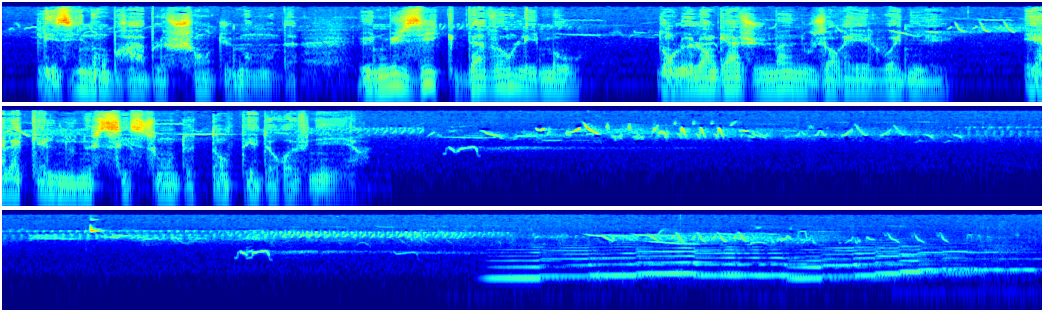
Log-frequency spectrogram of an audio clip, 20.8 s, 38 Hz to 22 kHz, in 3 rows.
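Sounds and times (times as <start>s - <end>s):
birdsong with bright chirps and rapid trills: 0.0s - 13.4s, 14.0s - 20.7s
speech: 0.3s - 9.4s
clearer sustained melodic bird whistling: 17.0s - 20.7s.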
